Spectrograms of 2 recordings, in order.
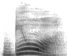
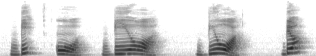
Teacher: It's always soft b and then the sound o.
